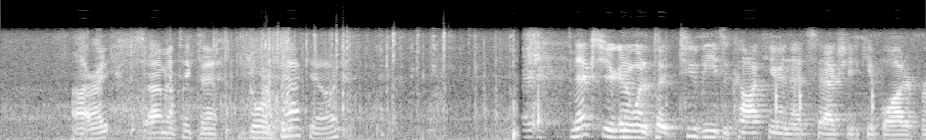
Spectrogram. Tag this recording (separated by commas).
Speech, Tap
